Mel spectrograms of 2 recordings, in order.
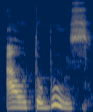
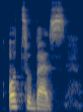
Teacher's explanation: So the A and the U are pronounced separately, not O as we have in English.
